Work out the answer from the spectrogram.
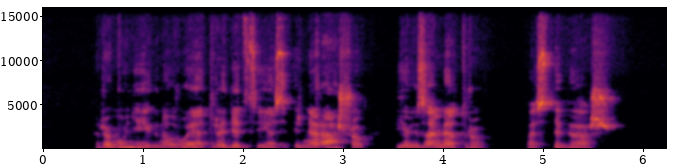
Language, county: Lithuanian, Alytus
